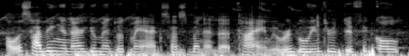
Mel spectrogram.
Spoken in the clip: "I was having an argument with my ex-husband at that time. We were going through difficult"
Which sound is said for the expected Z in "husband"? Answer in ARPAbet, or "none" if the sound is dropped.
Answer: S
